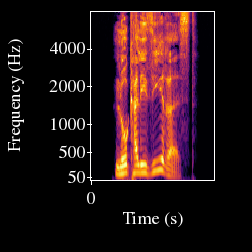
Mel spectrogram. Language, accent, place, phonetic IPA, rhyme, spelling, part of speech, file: German, Germany, Berlin, [lokaliˈziːʁəst], -iːʁəst, lokalisierest, verb, De-lokalisierest.ogg
- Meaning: second-person singular subjunctive I of lokalisieren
